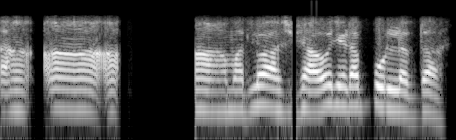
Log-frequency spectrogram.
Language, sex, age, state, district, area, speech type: Dogri, male, 18-30, Jammu and Kashmir, Jammu, rural, conversation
